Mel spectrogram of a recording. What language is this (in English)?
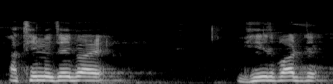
Maithili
